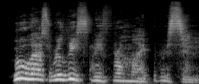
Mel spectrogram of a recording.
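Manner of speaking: feminine-sounding voice. Narrator voicing a newly freed voice speaking to the players, in a somewhat feminine voice. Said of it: "a somewhat feminine voice".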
